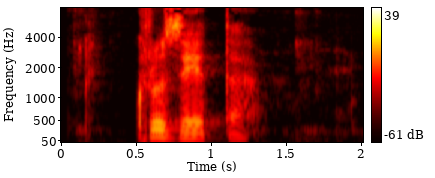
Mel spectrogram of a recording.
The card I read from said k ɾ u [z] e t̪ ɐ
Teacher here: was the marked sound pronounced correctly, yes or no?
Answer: yes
